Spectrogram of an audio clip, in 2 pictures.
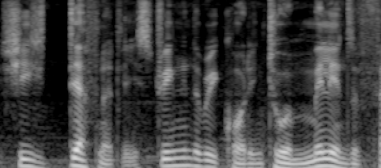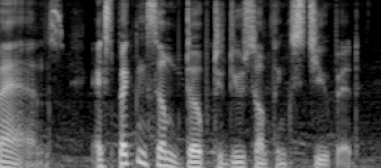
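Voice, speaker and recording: Cynical detective narrator for a crime storybook, real gravelly, swings up and down a lot, crude and world weary. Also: male voice, low-pitched, expressive, darkish tone. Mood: wry, sardonic. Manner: world-weary, deliberate, sardonic. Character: jaded, crude, cynical male police detective. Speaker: narrator and lead voice actor in an animated storybook. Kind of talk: first-person hard-boiled crime narration.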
